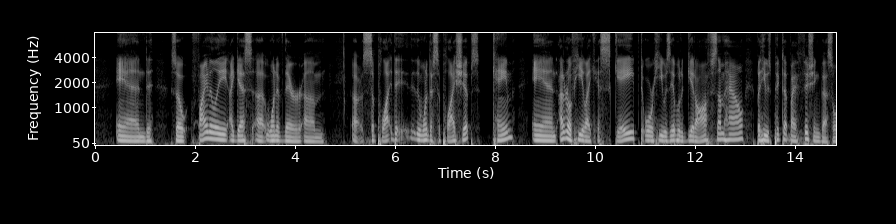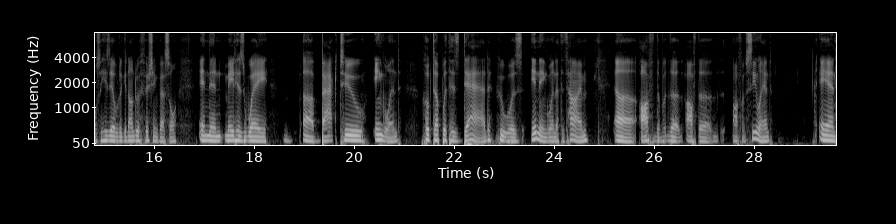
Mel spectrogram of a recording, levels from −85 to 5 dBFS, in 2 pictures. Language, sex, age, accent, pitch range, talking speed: English, male, 20-39, American, 110-135 Hz, 170 wpm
